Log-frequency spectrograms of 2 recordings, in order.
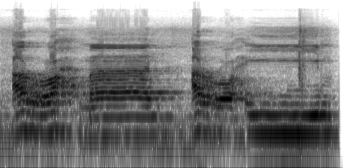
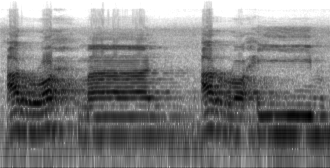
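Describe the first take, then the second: The two takes are said the same way.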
